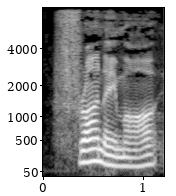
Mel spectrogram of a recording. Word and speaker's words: phronema: I don't know that this is going to add a lot to this, but there is a Greek word, phronema is how it's pronounced.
